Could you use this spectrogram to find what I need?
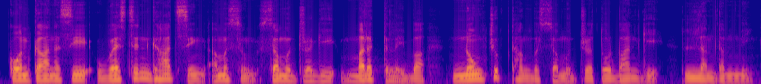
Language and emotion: Manipuri, neutral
